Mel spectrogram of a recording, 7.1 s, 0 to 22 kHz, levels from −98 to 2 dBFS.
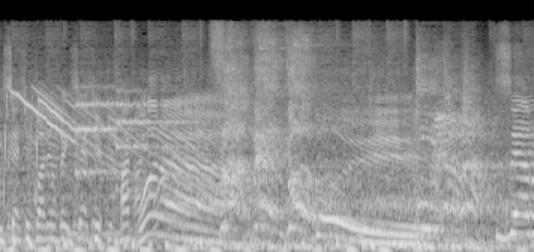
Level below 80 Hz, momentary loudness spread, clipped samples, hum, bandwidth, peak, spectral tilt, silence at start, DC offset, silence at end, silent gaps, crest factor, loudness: -22 dBFS; 3 LU; under 0.1%; none; 16 kHz; 0 dBFS; -4 dB/octave; 0 s; under 0.1%; 0 s; none; 12 dB; -12 LUFS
